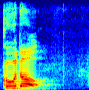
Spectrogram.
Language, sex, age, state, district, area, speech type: Hindi, male, 18-30, Madhya Pradesh, Gwalior, urban, read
